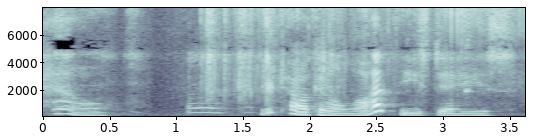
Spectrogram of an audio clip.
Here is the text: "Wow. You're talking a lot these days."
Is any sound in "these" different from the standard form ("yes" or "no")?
no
